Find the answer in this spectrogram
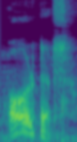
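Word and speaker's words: alter: উচ্চারণ অল্টার, অল্টার, অর্থাৎ এ এল টি ই আর, অল্টার। এর পরে কি এলটি আছে, যার কারণে এর উচ্চারণ অয়ের মতো হয়েছে।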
